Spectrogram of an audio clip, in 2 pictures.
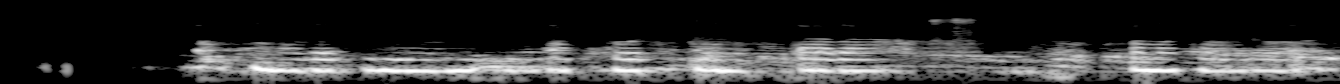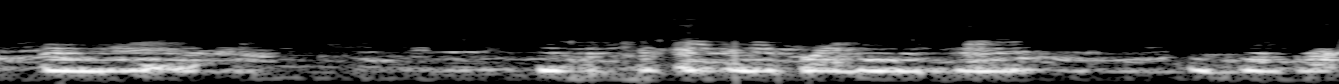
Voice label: Background noise and poor recording quality; testing with the AAPPL and ALIRA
